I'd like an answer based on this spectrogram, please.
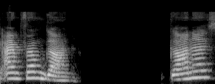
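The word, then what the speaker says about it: घ: Like I'm from Ghana. Ghana is spelled Ghana.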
